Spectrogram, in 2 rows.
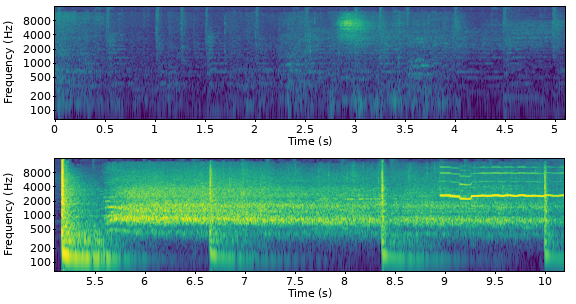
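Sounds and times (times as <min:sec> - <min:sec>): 
deep booming thumps: 0:05.2 - 0:07.5, 0:08.4 - 0:09.0
large festival crowd cheering and roaring: 0:05.3 - 0:10.1.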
